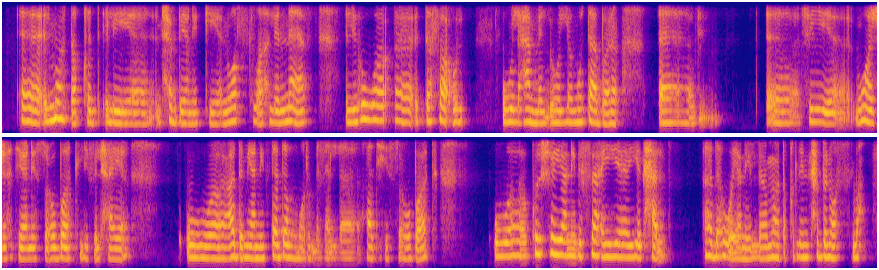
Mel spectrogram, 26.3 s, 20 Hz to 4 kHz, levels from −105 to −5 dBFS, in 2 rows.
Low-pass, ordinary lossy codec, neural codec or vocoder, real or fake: 3.6 kHz; none; none; real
